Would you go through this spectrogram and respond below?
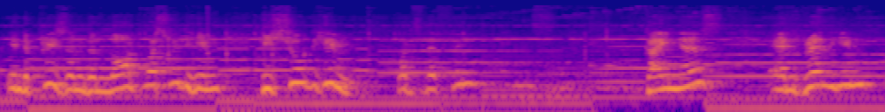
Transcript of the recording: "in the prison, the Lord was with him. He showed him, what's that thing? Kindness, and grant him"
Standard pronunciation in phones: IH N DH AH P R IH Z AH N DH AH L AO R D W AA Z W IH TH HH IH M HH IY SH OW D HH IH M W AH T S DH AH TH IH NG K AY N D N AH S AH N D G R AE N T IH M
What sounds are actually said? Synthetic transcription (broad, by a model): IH N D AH P R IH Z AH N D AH L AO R D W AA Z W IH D HH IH M HH IY SH OW D HH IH M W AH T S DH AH F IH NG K AY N N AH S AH N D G R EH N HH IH M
